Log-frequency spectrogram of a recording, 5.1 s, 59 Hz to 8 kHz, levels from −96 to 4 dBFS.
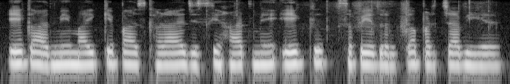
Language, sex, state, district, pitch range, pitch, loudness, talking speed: Hindi, female, Uttar Pradesh, Lalitpur, 180-190 Hz, 185 Hz, -16 LUFS, 210 wpm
